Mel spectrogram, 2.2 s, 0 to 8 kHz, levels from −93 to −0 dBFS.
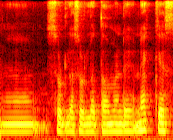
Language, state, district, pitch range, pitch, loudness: Gondi, Chhattisgarh, Sukma, 115-125 Hz, 120 Hz, -18 LUFS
